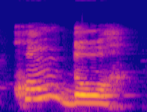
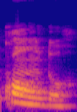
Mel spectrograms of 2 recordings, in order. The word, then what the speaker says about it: condor: Então, é condor, né? E não condor. Condor, uma palavra oxítona.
